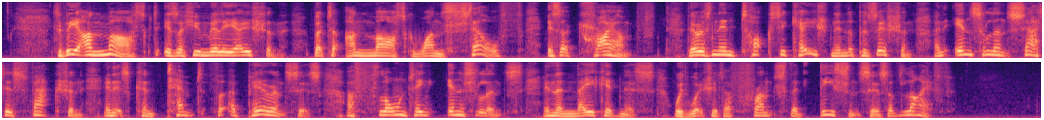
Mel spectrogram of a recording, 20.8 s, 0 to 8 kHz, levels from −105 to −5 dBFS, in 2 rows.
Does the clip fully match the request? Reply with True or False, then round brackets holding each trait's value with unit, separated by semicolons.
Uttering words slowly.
True (125 wpm)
